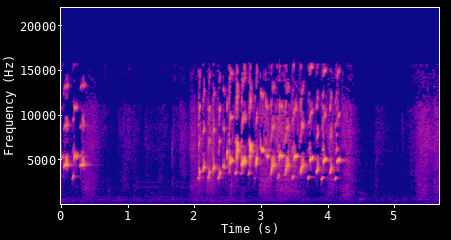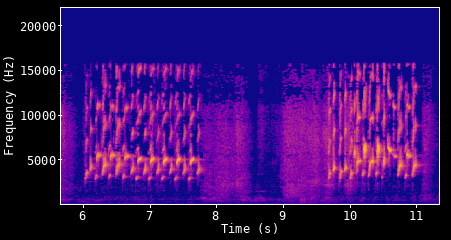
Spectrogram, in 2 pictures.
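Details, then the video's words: European goldfinch from Morocco, bred in 2022, delivers three long bursts of rapid, sparkling twittering, each about two seconds, separated by pauses of nearly two seconds, with a continuous low hum. "طائر الحسون انتاج 2022 ماشالله صوته جميل حسون مغربي"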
